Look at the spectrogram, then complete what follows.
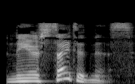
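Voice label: "nearsightedness", British English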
